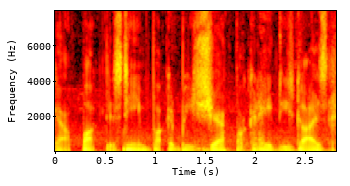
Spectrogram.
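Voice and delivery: soft bitter mutter at the TV; muttered curses. Retold or imitated. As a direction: grumble the curses to yourself, barely voiced. Muttering curses during losing game.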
